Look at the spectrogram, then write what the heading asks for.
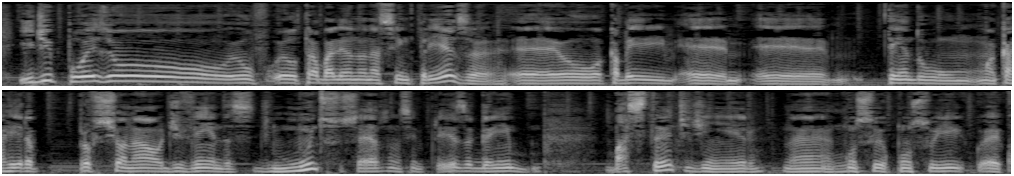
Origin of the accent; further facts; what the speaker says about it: São Paulo, Brazil; daqui de São Paulo, eu fui, fui criado aqui em São Paulo, meus pais são do interior, já faleceram.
